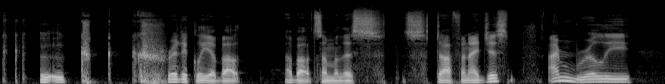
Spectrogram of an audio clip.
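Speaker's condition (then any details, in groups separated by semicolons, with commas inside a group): Stuttering; past periods of heavy struggle, now less of a barrier; tightening during blocks, struggle in technical talk, can modify stutter; prolonged sounds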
